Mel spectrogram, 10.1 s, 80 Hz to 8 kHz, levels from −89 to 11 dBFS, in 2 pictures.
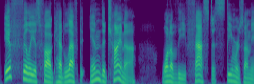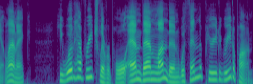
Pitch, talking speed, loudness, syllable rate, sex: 165 Hz, 170 wpm, -21 LUFS, 4.9 syllables/s, female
